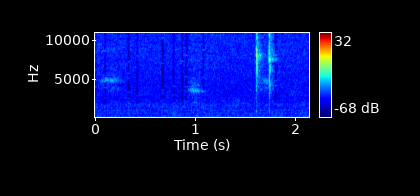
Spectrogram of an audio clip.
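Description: Computer mouse clicking in a quiet indoor room, two to three short sharp clicks close together near the end, set against a low steady background hum, with no one talking.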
